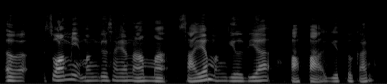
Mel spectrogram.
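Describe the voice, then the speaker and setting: A woman's voice: lowish voice, normal speed. A middle-aged woman counselor talking casually to a church couples' group, acting out short everyday dialogues as she goes. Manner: animated, acts out little dialogues. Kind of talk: casual talk.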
